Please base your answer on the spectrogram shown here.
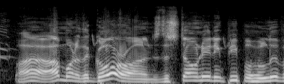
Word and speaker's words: Goron: No, Goron doesn't rhyme with moron for a reason.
